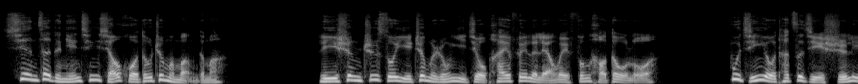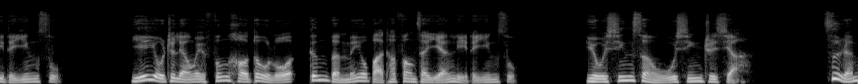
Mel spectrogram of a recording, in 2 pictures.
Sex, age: male, 20-39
